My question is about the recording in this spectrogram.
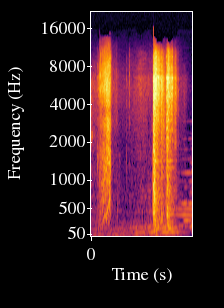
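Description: A clothing zipper zipped twice: a short zip about a quarter second in, then a louder, quick double zip just past a second in.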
